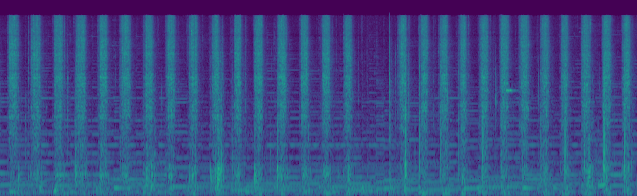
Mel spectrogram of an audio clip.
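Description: Cucumber being grated on a metal box grater, a rasping stroke about three times a second.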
